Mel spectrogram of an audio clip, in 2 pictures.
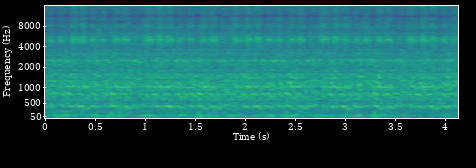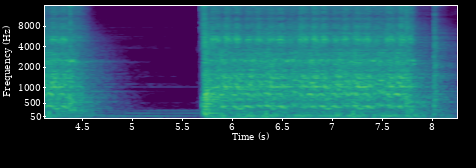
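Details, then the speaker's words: Chevrolet C30 truck engine, cranked on the starter before spark check: steady churn about three beats a second, slightly labored and uneven; owner thinks it sounds tight in the top end, maybe just carb noise. "yeah sounds pretty good sounds sounds a little funny it sounds a little tight up in the top end I won't lie"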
